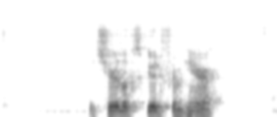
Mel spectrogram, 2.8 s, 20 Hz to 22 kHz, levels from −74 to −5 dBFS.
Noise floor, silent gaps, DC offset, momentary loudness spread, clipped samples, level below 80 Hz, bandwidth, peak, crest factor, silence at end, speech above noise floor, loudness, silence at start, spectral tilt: -77 dBFS; none; under 0.1%; 15 LU; under 0.1%; -78 dBFS; 10.5 kHz; -20 dBFS; 16 dB; 0.55 s; 43 dB; -35 LUFS; 0.9 s; -5 dB/octave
